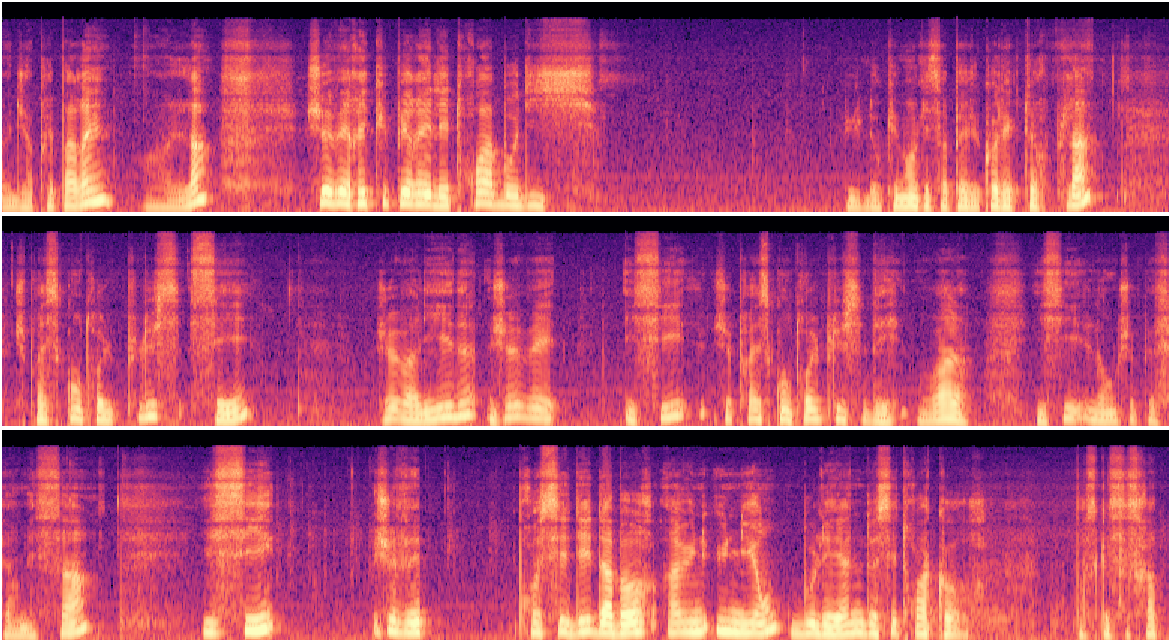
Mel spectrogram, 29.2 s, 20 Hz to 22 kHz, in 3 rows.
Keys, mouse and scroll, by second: 0.8 click, 2.1 click, 3.8 click, 4.8 ctrl+click, 6.2 ctrl+click, 10.9 ctrl+c, 12.8 click, 14.6 click, 16.2 ctrl+v, 18.8 click, 19.9-20.8 drag, 21.8 2, 22.8 1, 24.7 right click.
